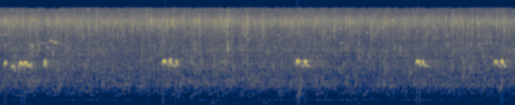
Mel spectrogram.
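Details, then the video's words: European bee-eater (Merops apiaster) in Greek countryside giving short, rolling 'prruip' calls, singly or in pairs about every two seconds, over a steady wash of trickling water. "Μελισσοφάγος Φωνές - European Bee-eater calls"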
